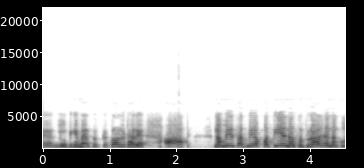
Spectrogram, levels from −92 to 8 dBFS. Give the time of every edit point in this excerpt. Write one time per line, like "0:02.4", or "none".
0:02.2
